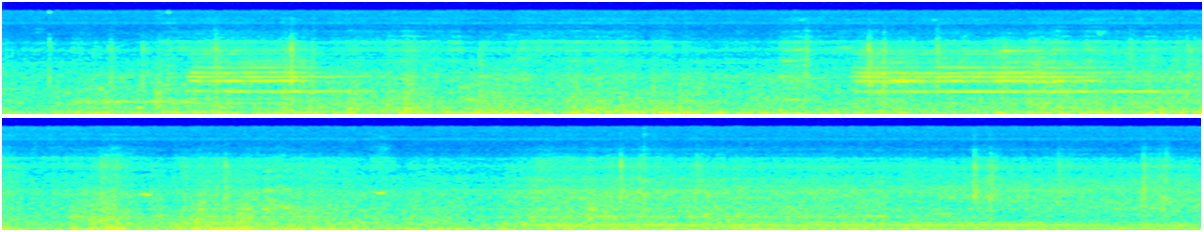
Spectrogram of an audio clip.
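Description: Passenger train running along the track, a steady low rumble heard from inside the carriage. The locomotive's horn sounds twice: a short blast about two seconds in and a longer one of about three seconds starting some eight seconds in. A steady low hum comes in after about seventeen seconds.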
